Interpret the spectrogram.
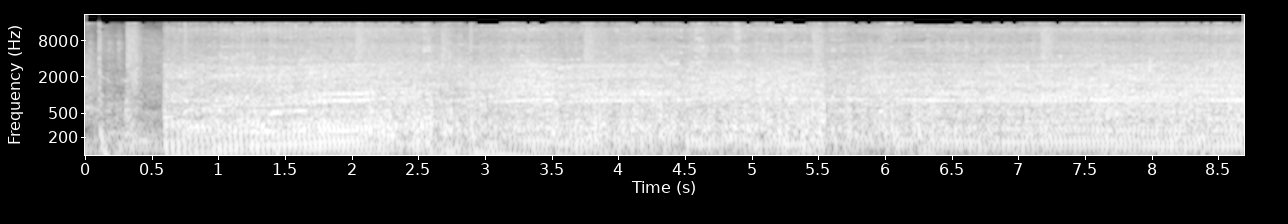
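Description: Motorcycle engine running steadily, after background music cuts off about half a second in.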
